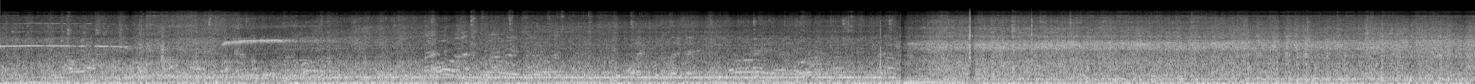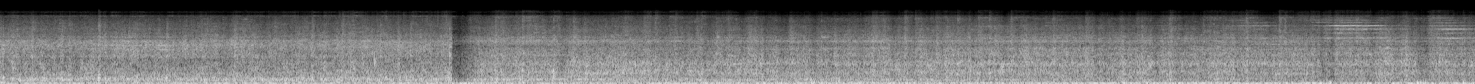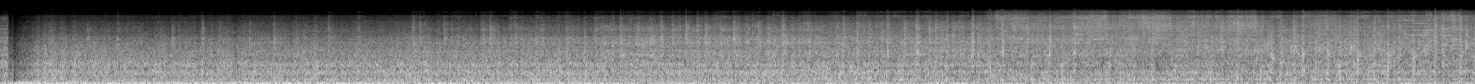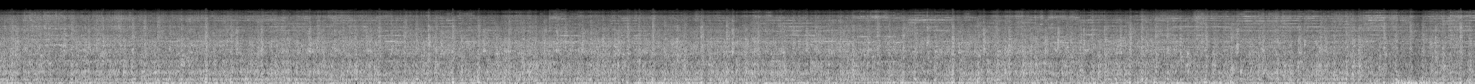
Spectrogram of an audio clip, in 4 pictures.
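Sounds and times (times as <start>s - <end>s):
high wheel squeal: 0.0s - 3.4s, 27.1s - 29.6s
train wheels clattering: 0.0s - 59.0s.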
